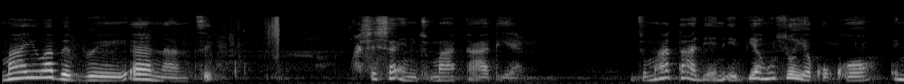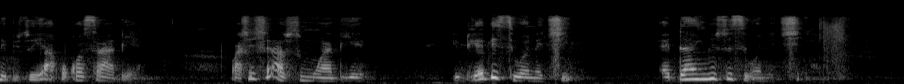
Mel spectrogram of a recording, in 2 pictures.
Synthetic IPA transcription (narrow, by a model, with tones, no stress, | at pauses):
mã˦jɪ˦wa˦be˨bɾe˨ɛ˦nã˨n̩˨tʰɪ˦ | wɔ˨a˨ɕɪ˦ɕɛ˦˨n̩˨tʰʊ˨mã˦tʰa̰ː˦˨dɪ˨ɛ˨ | n̩˨tʰʊ̃˨mã˦tʰaː˦˨dɪ˨ɛ̰˨nã˨e˨bi˦a˦ɦʊ̃˦sɔ˦jɛ˨kʰʊ˨kʰɔː˦nʊ̃˨bi˨sɔ˦jɛ˨a˨kʰʊ˨kʰɔ˦sɾa˨dɪ̰˨ɛ˨ | wɔ˨a˨ɕɪ˦ɕɛ˦ʔa˨su˨mũ˨a˨dɪ˨ɛ˦ | e˨dɥa˦bi˦si˨wɔ̃˨næ̃˨t͡ɕʰi˦ | ɛ˨dã˦n˦ɲĩ˦su˦si˨wɔ̃˨næ̃˨t͡ɕʰi˦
